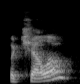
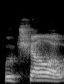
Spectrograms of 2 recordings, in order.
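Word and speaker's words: Bachalo: So um Chris Bellachello, I want to apologize because previously in the last video I butchered your name. So whoops. Sorry about that. Um, I I love your artwork. Sorry about that. Again, Chris Buchello.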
